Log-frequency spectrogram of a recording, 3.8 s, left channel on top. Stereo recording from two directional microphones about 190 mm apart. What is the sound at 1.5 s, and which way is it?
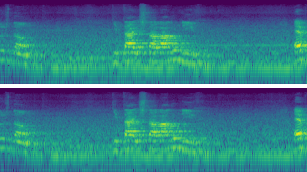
Speech, 15° right (ahead or behind).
